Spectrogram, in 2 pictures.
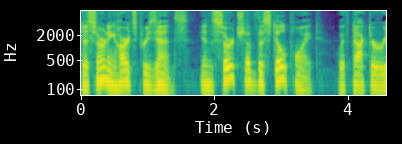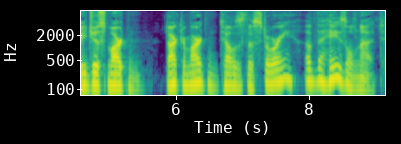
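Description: In a dry, close recording with no echo, a man with an unremarkable speaking voice talks fairly slowly at medium pitch with lively intonation. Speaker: podcast announcer. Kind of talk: scripted intro and outro announcement.

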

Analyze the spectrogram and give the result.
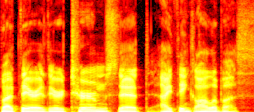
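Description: On a very clean recording with a silent background and a dry, close sound with no echo, a man talks very slowly with ordinary pitch variation. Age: 70s. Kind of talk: religious meditation talk. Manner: halting, with filler words.

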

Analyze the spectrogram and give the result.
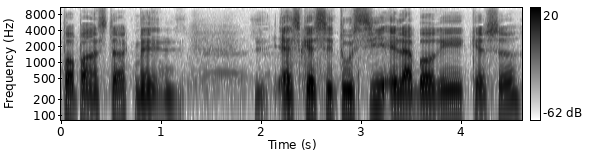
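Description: A man of medium pitch with a Quebec accent and lively intonation, the sound dry and close with no echo. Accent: Québécois French. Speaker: comics fan. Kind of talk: casual chat.

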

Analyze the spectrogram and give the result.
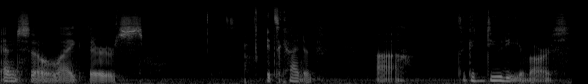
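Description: A whispering woman with a Toronto accent, fairly slow and broken by long, frequent pauses. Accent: Toronto Canadian English. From Toronto (Scarborough), Canada. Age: 20s. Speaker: recent graduate, writer and dancer. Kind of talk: casual chat.

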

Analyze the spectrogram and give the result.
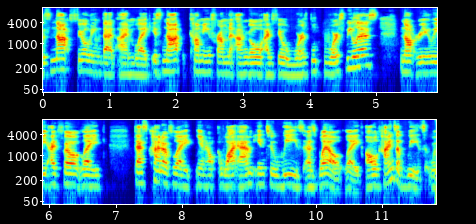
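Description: In a Chinese accent, a woman speaks with a very deep, low pitch and a bright, sharp tone. Her pitch varies in an ordinary way at a moderate pace against a quiet background. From China. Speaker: photographer. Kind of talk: casual chat.

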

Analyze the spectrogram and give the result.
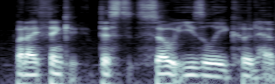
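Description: A somewhat breathy man with a very deep, low pitch, monotone, flat intonation and an American accent. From Los Angeles. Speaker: podcast host. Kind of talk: casual chat. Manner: hesitant with many fillers.

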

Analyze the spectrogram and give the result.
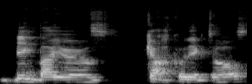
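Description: A man with a French accent. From France. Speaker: watch brand executive. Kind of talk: interview.

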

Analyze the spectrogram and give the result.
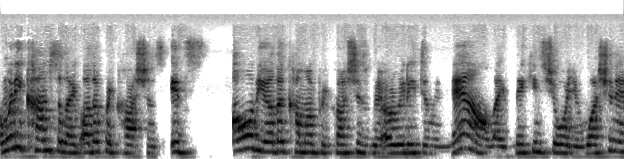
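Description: Her pace is fairly quick and her pitch fairly high. The woman sounds somewhat breathy, with ordinary pitch variation. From Nigeria. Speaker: pediatrician. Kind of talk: interview.

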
